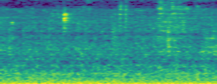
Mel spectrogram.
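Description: Steady low rumble inside a car's cabin.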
